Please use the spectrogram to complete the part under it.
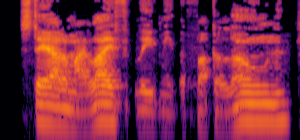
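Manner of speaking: plain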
